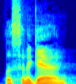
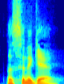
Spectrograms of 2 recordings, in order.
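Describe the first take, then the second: No difference in how they are said.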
